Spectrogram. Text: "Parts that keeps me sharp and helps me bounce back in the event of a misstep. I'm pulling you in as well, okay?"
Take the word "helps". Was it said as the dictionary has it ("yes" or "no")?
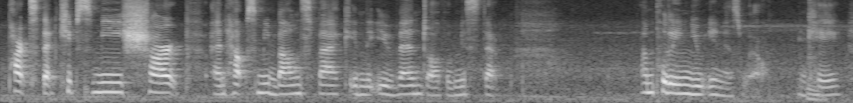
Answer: yes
